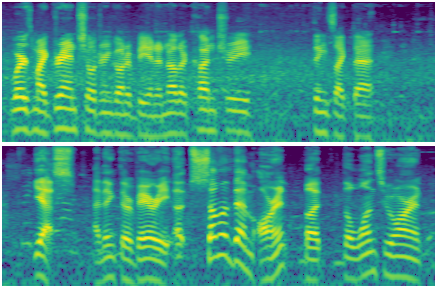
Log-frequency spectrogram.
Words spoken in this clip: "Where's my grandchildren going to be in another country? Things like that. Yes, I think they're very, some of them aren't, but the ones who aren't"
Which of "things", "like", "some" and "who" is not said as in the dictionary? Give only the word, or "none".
none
